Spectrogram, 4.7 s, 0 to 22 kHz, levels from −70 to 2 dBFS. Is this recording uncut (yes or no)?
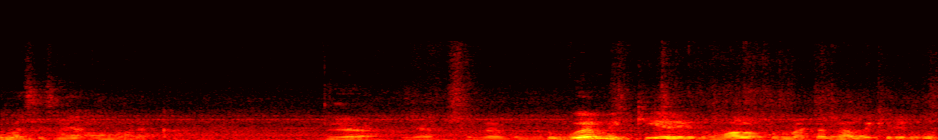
yes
